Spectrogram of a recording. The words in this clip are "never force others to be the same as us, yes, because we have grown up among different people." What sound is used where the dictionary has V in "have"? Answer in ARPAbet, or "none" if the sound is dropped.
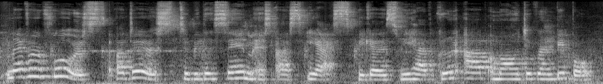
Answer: V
